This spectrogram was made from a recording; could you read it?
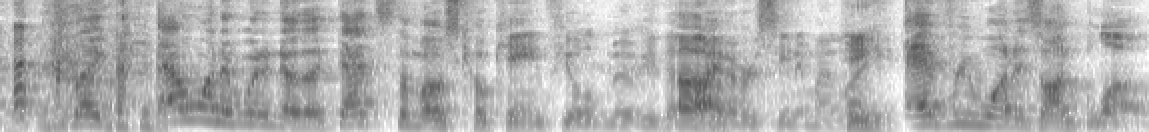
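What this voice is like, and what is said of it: Imitates another person's voice. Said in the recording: “Jack Nicholson impression. ... This is my Jack Nicholson impression.”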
